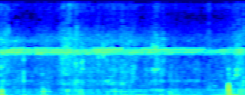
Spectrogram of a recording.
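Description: Crickets singing in a steady night chorus, one continuous high-pitched trill.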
